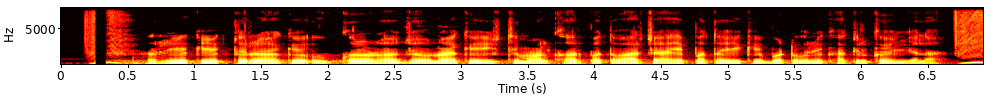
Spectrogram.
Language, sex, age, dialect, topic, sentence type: Bhojpuri, male, 18-24, Southern / Standard, agriculture, statement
